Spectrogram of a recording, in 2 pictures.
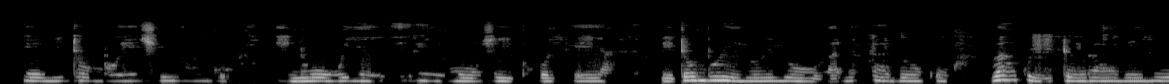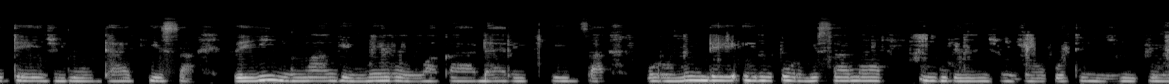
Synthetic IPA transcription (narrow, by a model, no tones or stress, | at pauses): nemito̞mbo̞je̞t͡ʃijuŋɡu | ino̞ujairimuʐipʰoɮ | e̞ːja | mito̞mbo̞ijo̞joʋanakaɗoko | ʋakuʐito̞ɾaʋe̞jiteʐino̞dʱakʰisa̰ʋe̞jimwaŋɡe̞mwe̞rowakaɗarikid͡za | ɦuɾume̞nde̞ʔiɾikurwisana | iŋɡeiʐoʐo̞kutiʐipe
